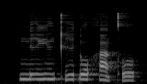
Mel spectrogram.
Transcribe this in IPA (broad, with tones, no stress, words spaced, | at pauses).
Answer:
ni˦ jĩ˦kʼi˦ɗo˦hã˦˨ kʼʊ˦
